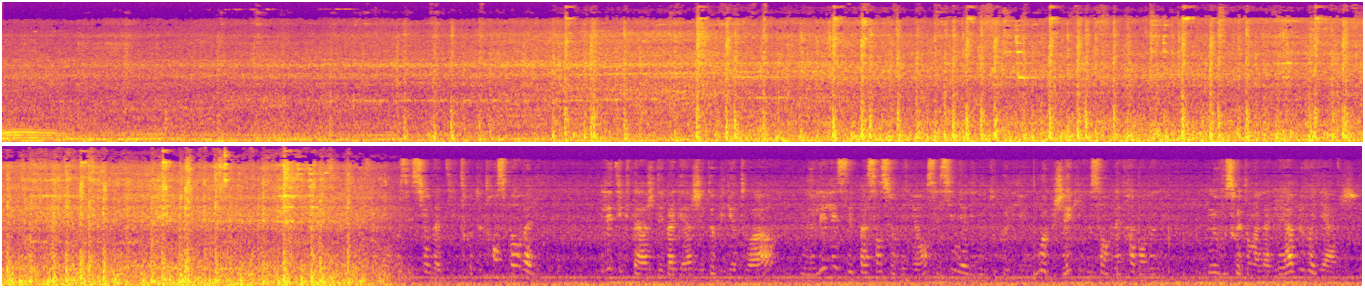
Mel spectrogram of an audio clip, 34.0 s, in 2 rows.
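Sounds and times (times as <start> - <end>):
steady low train rumble: 0.0 - 34.0
train wheels clattering: 4.8 - 21.7.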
